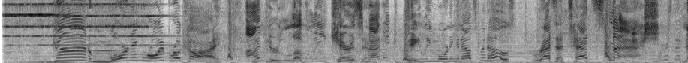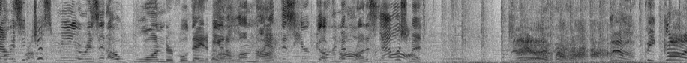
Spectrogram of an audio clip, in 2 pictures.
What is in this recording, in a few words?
Animation & Character, young male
